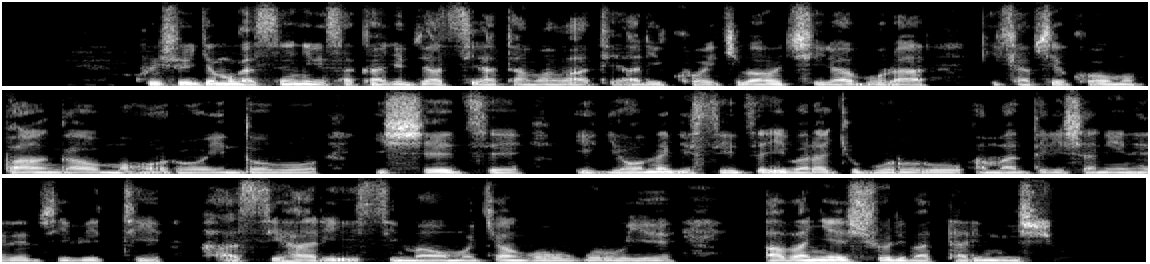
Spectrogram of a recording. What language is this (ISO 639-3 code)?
run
